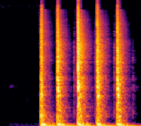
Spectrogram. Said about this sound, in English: Knocking. Who is it?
